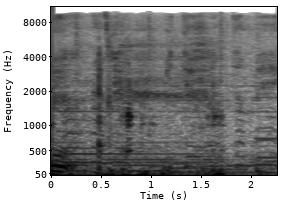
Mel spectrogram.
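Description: Chickens cluck busily in a steady, overlapping stream with a rooster among them, the sharp calls moderately loud for the whole couple of seconds, with no talking.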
